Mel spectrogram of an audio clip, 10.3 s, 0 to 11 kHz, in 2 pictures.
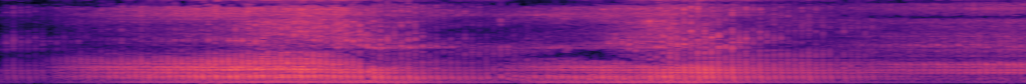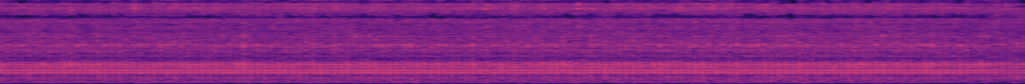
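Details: Donelson Mini Mule vintage minibike, guessed at around 50 years old, first run after new fuel line, fuel shutoff, air filter and kill switch: small single catches, revs up twice, then a steady even idle with no knocks or misses; normal running.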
